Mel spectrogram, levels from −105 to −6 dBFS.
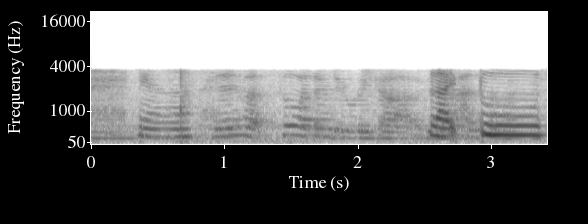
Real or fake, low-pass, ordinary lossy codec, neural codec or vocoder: fake; 3.6 kHz; none; vocoder, 24 kHz, 100 mel bands, Vocos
